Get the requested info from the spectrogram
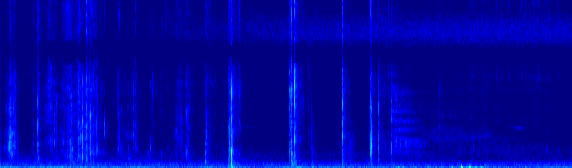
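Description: Hands handling a cash binder, its plastic pockets and a polymer banknote: scattered light clicks and crinkles, with a soft knock about seven seconds in.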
